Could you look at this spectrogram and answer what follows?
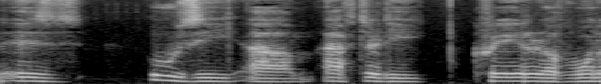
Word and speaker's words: Uzi: called it uz but I believe the proper pronunciation is Uzi after the creator of one of the most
